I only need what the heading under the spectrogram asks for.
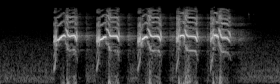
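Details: A pet parrot lets out five harsh, buzzy squawks in quick succession, each short and high-pitched, in an otherwise quiet room.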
